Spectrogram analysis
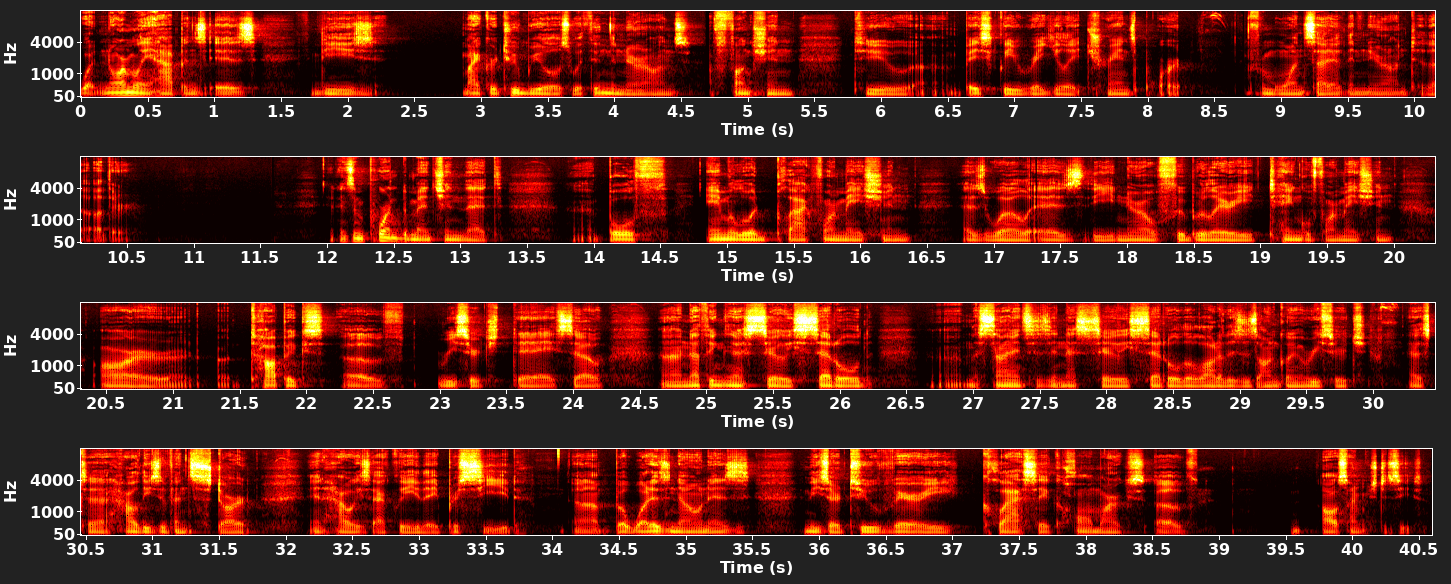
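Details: Adult male speaker; normal speech.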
